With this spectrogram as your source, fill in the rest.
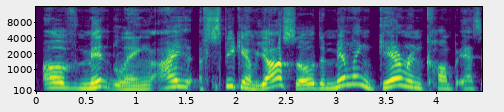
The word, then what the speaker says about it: Yasuo: really knew was that yasiyo or how do you pronounce the name yasuo yeah yasio okay anyways but yeah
